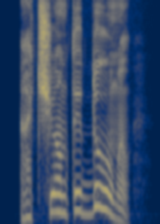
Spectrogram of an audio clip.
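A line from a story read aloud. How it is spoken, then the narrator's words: Exclaimed. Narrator (Russian): воскликнула Мирта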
